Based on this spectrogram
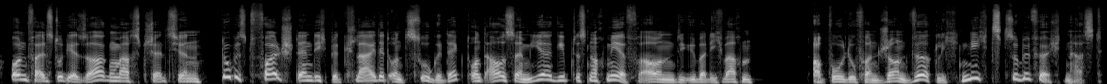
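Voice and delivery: put-on high reassuring old lady voice; cheeky old woman. A narrator's reading. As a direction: soothe the girl as the brisk old woman. Letty's voice held. (hohe Stimme der alten Frau, beruhigend)

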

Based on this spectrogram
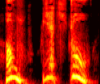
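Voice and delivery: high yappy little dog; excited dog. A narrator's reading. Dog hands cat her turn, yapping. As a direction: yap it out, pitched high and eager. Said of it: "hopste der kleine Hund".

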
